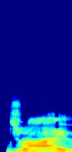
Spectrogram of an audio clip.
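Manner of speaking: "drive" loud, with a long buzzing v at the end; very strong final V. Shown as a demonstration. Teacher showing learners the last word, very strong V. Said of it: "a very strong V sound at the last".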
